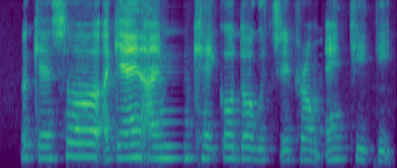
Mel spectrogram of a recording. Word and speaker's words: Keiko: cloud and IOT miss KY code the floors yours thank you for interaction actually my name is it's pronounced Keiko can you hear me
